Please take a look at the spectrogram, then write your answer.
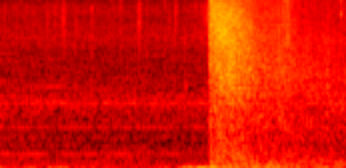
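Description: A sudden loud blast from a gunshot in the Western shooter Call of Juarez: Bound in Blood, hitting hard at once and rolling into a long crackling tail, after a low quiet game background.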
